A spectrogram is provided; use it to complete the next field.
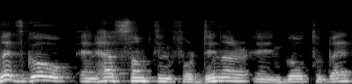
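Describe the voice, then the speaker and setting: A man's fairly high, somewhat breathy voice with a dark, mellow tone, ordinary pitch variation and a fairly slow pace. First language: French. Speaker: electronics repair youtuber. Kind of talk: live stream tutorial. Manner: halting.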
